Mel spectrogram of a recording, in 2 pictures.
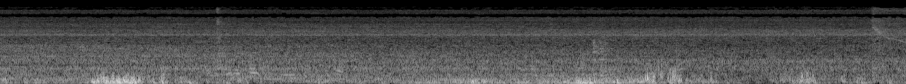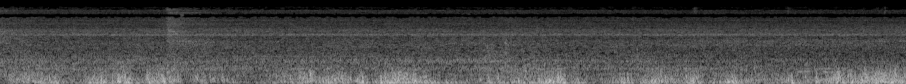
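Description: PVC pipe extrusion line running: a steady mix of machine noise from the extruder, vacuum tank pumps and haul-off, with a thin constant high whine over it.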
